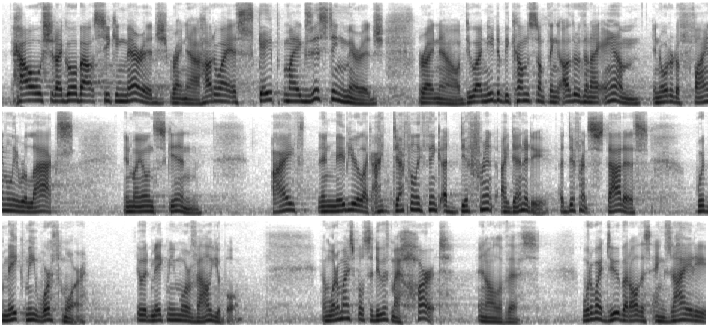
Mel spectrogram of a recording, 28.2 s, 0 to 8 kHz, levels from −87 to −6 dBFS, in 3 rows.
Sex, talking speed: male, 180 wpm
